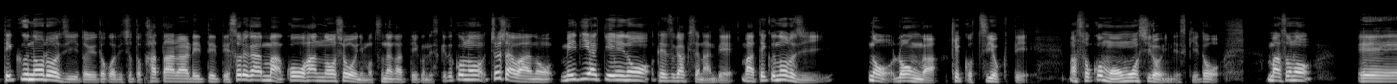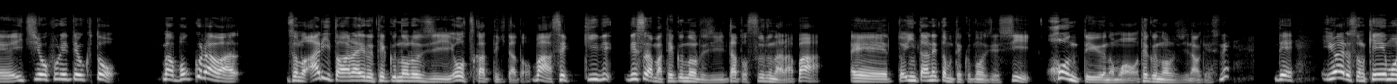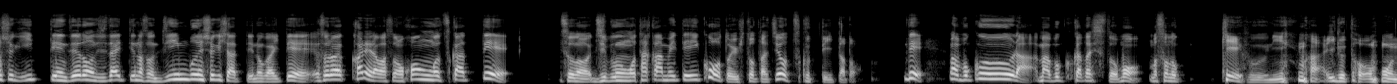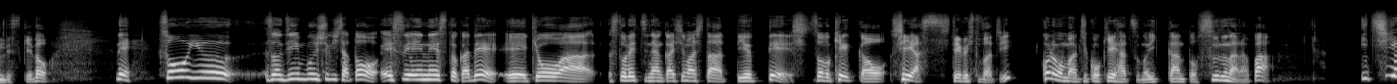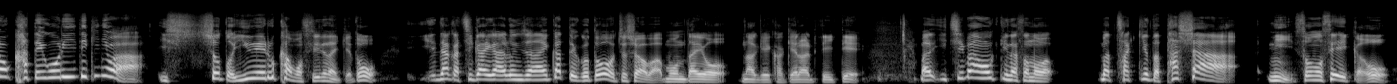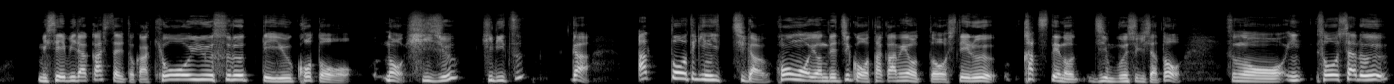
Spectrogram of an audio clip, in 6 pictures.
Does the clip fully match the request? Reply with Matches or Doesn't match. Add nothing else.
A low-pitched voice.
Doesn't match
